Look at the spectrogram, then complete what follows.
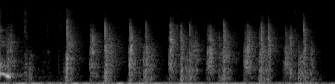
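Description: A sheet of paper being handled at home, with a steady run of crisp, crackling rustles and crinkles across a few seconds, no voices.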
